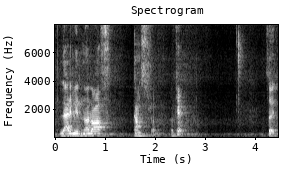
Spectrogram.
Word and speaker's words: Norov: That's where Vladimir Norov, pronounced with an F in the end, Vladimir Norov comes from.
